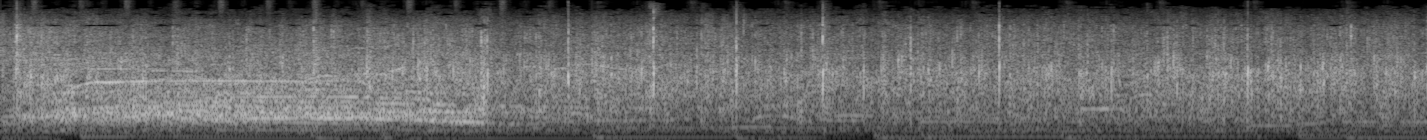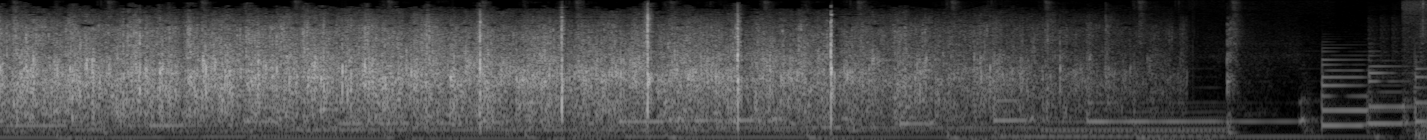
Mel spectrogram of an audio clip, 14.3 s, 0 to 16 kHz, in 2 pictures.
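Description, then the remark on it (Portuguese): Sustained applause from a large crowd at the Christie's auction of Leonardo da Vinci's painting Salvator Mundi as it sells for $400 million, dense and steady, with scattered cheers and murmuring voices early on, gradually thinning before it fades out near the end. “que você acabou de ouvir foi um áudio do leilão da tela Salvador Mundi, do Leonardo da Vinci.”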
